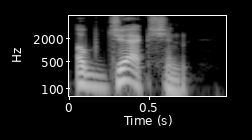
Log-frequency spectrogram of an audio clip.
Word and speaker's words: objection: А есть еще и существительное, тоже с ударением на второй слог, как и глагол object, а именно objection.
